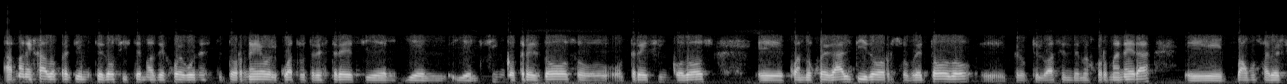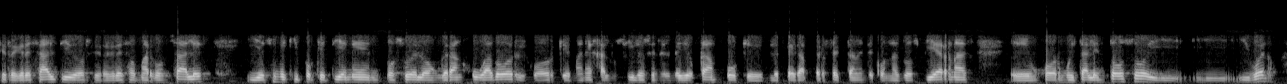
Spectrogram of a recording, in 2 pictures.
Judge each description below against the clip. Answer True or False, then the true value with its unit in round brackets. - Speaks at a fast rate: True (200 wpm)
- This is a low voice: True (110 Hz)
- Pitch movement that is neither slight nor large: False (2.3 semitones)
